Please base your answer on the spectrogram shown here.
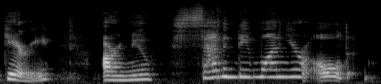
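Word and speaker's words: Gerry: we meet Gary Jerry it's spelled but it's pronounced Gary our new 71 year old Bachelor who is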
